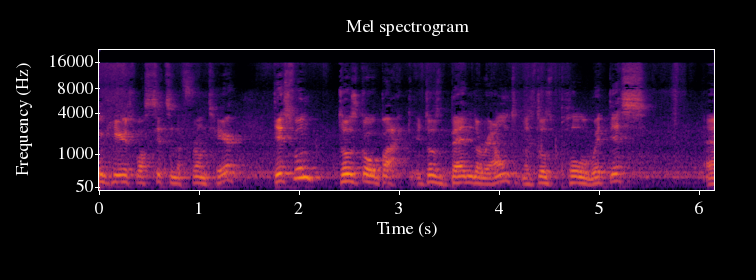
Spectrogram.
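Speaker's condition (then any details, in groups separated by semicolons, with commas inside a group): No condition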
